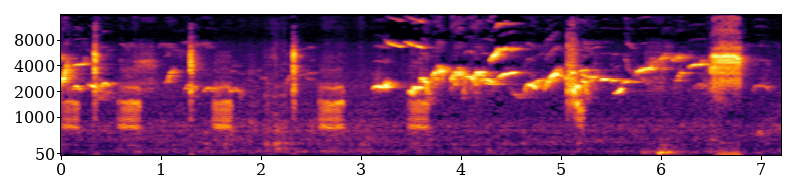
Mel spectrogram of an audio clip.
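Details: Training audio of an Asian pied starling for caged birds: short spaced clicks and harsh squawks at first, followed by a flowing series of high slurred whistles and a buzzy burst.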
